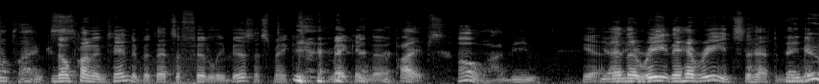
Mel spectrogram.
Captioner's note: laughter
